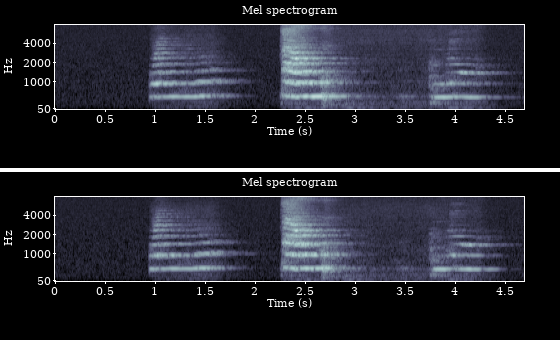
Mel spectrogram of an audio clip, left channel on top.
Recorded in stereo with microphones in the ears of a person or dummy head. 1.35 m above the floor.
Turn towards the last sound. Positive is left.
turn(degrees=30)  # may be behind; listen again after turning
